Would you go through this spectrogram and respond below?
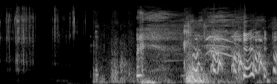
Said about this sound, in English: But before we do that, I have to warn everyone listening that our guests are eating Doritos. Cool Ranch Doritos.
